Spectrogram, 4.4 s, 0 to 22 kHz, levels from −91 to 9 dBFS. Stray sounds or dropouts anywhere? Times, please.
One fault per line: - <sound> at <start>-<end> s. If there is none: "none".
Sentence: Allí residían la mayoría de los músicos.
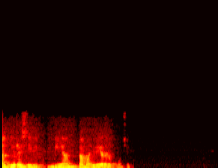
none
